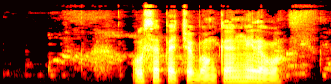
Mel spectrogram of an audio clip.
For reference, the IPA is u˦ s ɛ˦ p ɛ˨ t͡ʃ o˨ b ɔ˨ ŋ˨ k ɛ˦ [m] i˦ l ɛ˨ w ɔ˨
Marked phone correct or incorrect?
incorrect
